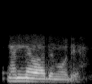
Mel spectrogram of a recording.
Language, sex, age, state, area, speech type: Sanskrit, male, 18-30, Rajasthan, urban, conversation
